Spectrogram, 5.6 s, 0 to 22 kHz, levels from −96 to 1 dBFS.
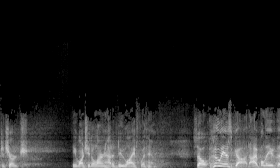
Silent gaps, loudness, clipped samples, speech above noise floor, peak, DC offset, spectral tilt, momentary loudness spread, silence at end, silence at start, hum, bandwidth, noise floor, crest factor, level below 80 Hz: none; -19 LUFS; under 0.1%; 36 dB; -4 dBFS; under 0.1%; -5.5 dB/octave; 10 LU; 0 s; 0 s; none; 8.2 kHz; -55 dBFS; 16 dB; -48 dBFS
